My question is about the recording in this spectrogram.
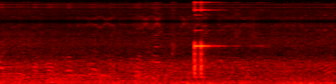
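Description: Faint murmur of voices over a low outdoor rumble. About two and a half seconds in comes one sharp metallic clink that rings briefly.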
